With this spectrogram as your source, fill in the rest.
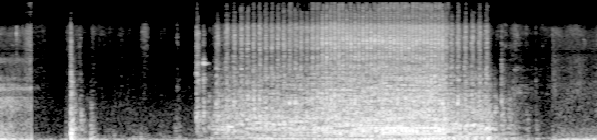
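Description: A sewing machine stitches a diagonal seam across a fabric table runner in one steady, rapid whirring run of about four seconds. Quiet handling clicks come before it and after it.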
